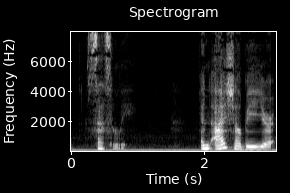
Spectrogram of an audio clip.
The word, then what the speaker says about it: Cecily: is see II see i.l.y or as phonetically pronounced Cecily and I shall be your amateur high school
